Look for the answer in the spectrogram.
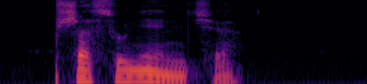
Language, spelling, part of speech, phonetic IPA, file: Polish, przesunięcie, noun, [ˌpʃɛsũˈɲɛ̇̃ɲt͡ɕɛ], Pl-przesunięcie.ogg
